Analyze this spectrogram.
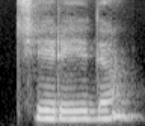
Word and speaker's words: Cereda: accento, cereda sì, perché la e potrebbe essere aperta o chiusa. Benissimo. Sarebbe aperta o chiusa secondo lei? Chiusa. Cereda chiusa. Cereda. Brava. Ma è la prima o la seconda?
